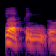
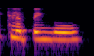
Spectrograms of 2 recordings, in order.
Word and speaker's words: Clapingo: Yes, yes, clappingo. Is it clappingo or clappingo? You can pronounce it both ways. I say clippingo, others say clappingo, so it's Okay. okay. You can go with both.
